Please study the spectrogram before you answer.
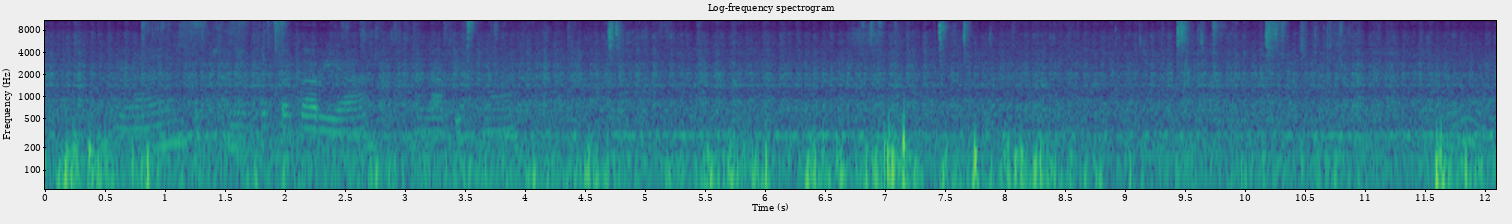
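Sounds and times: low rumbling hum: 0.0 - 12.0
coins clinking: 0.8 - 5.1, 9.3 - 10.9.

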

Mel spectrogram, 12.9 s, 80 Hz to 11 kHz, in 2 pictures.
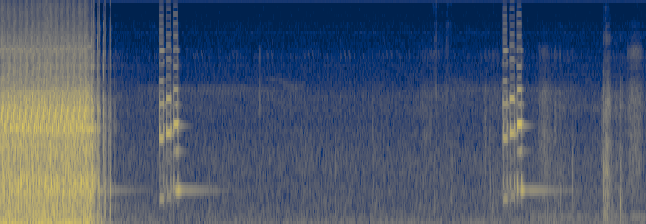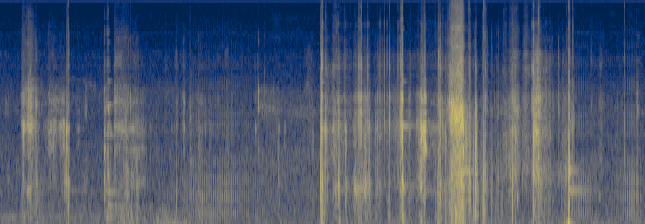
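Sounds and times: short electronic beep: 1.1 - 2.2, 5.0 - 5.7
handling clicks and scrapes: 5.4 - 12.9.

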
